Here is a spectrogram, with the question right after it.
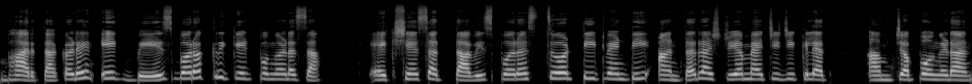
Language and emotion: Goan Konkani, happy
